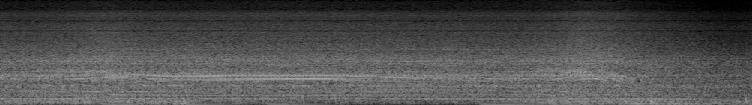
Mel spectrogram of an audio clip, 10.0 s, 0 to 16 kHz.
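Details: 2002 GMC Envoy with code P0495 (cooling fan RPM too high) and a jet sound from a bad fan clutch, after the fan clutch is replaced. A steady, even airy rush with a faint constant tone and no jet-like howl; the fan clutch behaves normally.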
